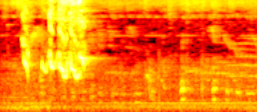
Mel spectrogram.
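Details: Black-naped oriole of local East Java stock, with many melodious variations, utters a quick burst of harsh, squawky, up-and-down notes in under a second, then softer scattered calls over a steady hum.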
